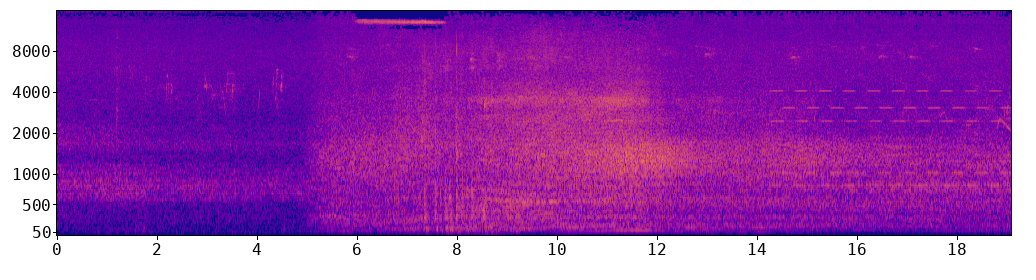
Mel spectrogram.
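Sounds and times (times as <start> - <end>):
diesel train engine drone: 5.0 - 7.6, 8.2 - 19.0.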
